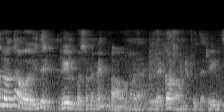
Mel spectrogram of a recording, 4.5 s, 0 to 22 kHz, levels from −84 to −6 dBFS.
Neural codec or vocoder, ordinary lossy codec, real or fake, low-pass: none; none; real; 7.2 kHz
